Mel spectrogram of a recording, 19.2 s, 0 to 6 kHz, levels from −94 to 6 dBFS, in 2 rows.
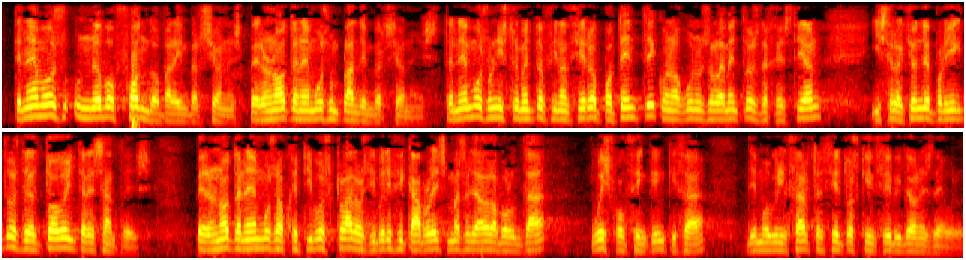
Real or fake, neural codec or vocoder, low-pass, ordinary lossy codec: real; none; 5.4 kHz; none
